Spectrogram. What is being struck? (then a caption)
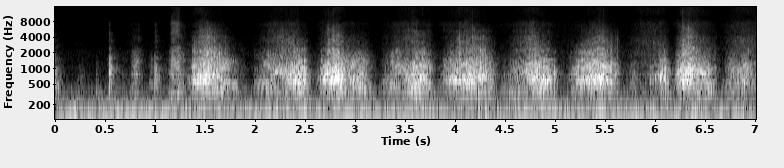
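Woven fabric bolster pillow. Fingernails scratch and rub the weave of an upright bolster pillow in striped woven fabric. A few quick, light scratches at the start give way to steady back-and-forth rubbing strokes, each a soft, swelling rasp centered in the mid range. A faint low hum sits underneath throughout.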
